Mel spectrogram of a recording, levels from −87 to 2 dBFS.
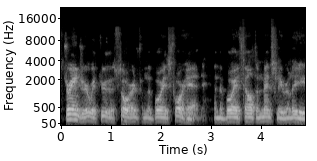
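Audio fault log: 1.17–1.35 s, lost packet rebuilt from error correction: the speech never drops out, but for this short stretch it turns grainier and noisier, then returns to full clarity. The roughness and the unbroken flow point to several lost packets, perhaps five, each replaced by the low-bitrate backup copy carried in the following packet. Plain concealment would instead smear or repeat the previous sound and fade it.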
